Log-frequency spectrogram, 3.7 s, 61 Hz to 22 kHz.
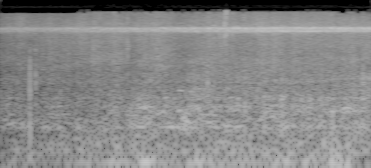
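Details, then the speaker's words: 10-inch self-balancing scooter with pneumatic tires, after wheel and pivot adjustment for grinding noise: low even rolling rumble with faint steady high whine, no grinding or scraping; wheel now runs quietly. "as you can see does not make that sound any more perfectly quiet no more"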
